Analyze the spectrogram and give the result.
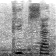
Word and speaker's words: cul-de-sac: ¿Cómo lo pronuncias tú? – Cul-de-sac. – Claro, así, con acento francés de verdad, no con acento de Burgos, pues, nosotros incapaces de eso.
